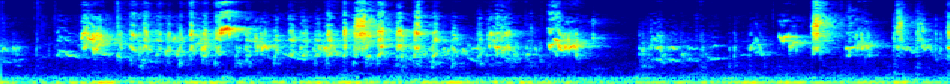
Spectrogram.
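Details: Budgies chattering continuously in a busy, scratchy warble of short squawky notes and quick chirps, rising and falling in loudness, with a faint low hum behind.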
